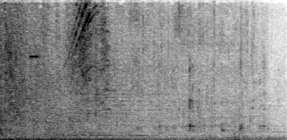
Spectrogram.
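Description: A Bombarda spell explosion in the video game Hogwarts Legacy, a loud, dense booming blast that fills the whole moment and then slowly decays into a rumbling tail.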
